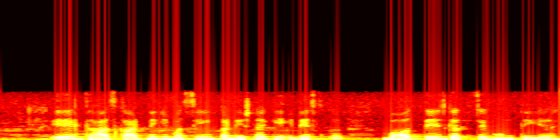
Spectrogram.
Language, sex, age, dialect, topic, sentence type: Hindi, female, 18-24, Kanauji Braj Bhasha, agriculture, statement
